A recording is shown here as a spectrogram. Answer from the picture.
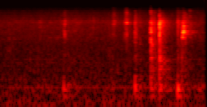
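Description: Handling noise from a stripped-down Rolleiflex Automat camera: a few light clicks and taps of small metal parts and tools, one about a third of the way in and a quick cluster in the last half-second.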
